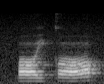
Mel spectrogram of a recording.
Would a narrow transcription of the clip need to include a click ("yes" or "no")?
no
